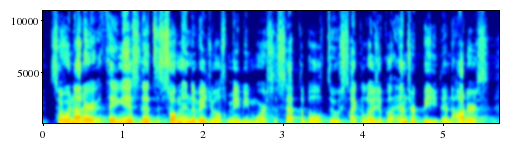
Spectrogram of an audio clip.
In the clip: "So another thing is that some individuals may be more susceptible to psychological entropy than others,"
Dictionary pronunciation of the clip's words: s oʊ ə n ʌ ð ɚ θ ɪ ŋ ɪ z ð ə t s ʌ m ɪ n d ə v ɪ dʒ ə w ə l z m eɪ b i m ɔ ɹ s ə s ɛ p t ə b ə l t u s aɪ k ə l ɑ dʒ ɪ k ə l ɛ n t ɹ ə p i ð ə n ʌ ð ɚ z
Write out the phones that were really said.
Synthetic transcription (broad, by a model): s oʊ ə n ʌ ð ɚ θ ɪ ŋ ɪ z ð ə t s ʌ m ɪ n d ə v ɪ dʒ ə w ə l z m eɪ b i m ɔ ɹ s ə s ɛ p t ə b ə l t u s aɪ k ə l ɑ dʒ ɪ k ə l ɛ n t ɹ ə p i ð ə n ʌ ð ɚ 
